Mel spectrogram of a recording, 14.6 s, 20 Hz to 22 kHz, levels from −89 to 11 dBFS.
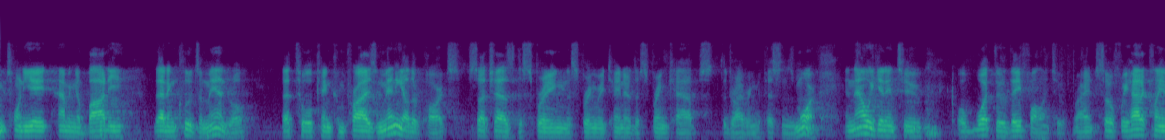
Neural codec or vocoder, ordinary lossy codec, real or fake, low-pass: none; Opus, 16 kbps; real; 7.2 kHz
